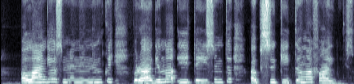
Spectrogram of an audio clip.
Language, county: Lithuanian, Vilnius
